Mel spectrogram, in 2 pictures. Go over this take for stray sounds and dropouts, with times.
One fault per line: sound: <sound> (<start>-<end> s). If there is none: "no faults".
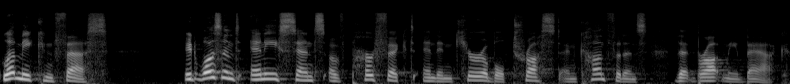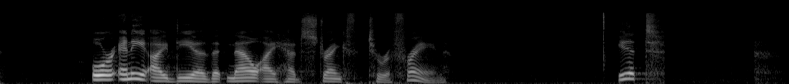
no faults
